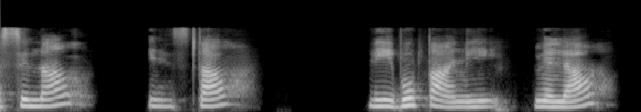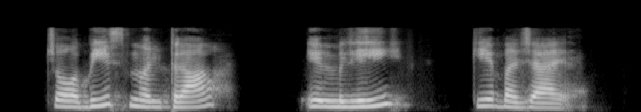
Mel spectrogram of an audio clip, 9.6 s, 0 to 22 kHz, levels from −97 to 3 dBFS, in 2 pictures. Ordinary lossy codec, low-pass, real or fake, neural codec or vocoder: none; none; fake; codec, 16 kHz, 1 kbps, FreqCodec, larger model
